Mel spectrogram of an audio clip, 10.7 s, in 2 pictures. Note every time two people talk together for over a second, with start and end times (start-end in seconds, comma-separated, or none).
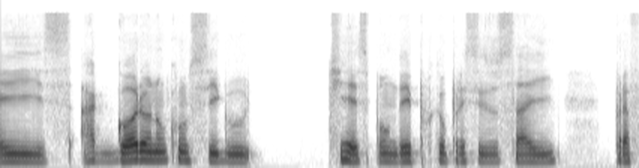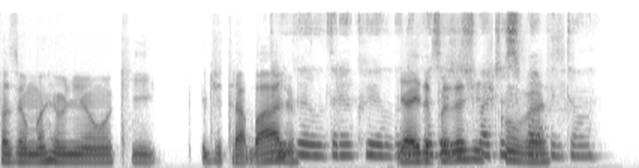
8.6-10.1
